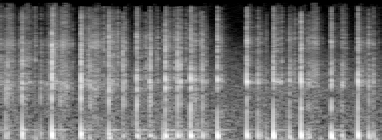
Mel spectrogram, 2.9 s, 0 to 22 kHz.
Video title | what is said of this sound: -VOD- ASMR stream -9.5.2026- | It's similar tapping but on a aluminum can.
